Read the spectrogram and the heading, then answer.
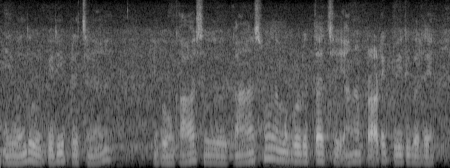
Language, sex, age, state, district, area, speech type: Tamil, male, 18-30, Tamil Nadu, Tirunelveli, rural, spontaneous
